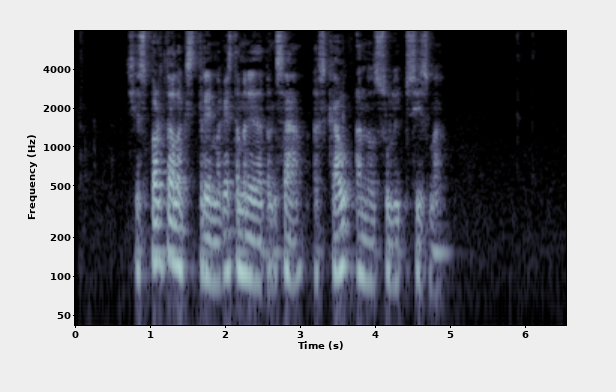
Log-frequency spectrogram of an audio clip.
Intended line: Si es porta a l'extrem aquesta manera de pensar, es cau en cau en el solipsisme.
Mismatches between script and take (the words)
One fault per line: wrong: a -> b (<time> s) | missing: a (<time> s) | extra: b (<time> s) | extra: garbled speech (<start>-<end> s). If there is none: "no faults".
missing: cau en (3.9 s)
